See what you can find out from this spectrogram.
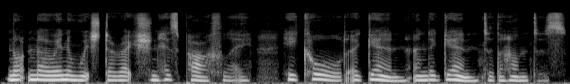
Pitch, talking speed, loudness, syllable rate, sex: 195 Hz, 170 wpm, -16 LUFS, 4.4 syllables/s, female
